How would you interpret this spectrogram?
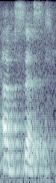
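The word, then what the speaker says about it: abscess: पहला क्या है, एब्सेस, ठीक है, एब्सेस। एब्सेस का मतलब होता है फोड़ा, ठीक है, एब्सेस ऐसे बोलेंगे इसको।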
